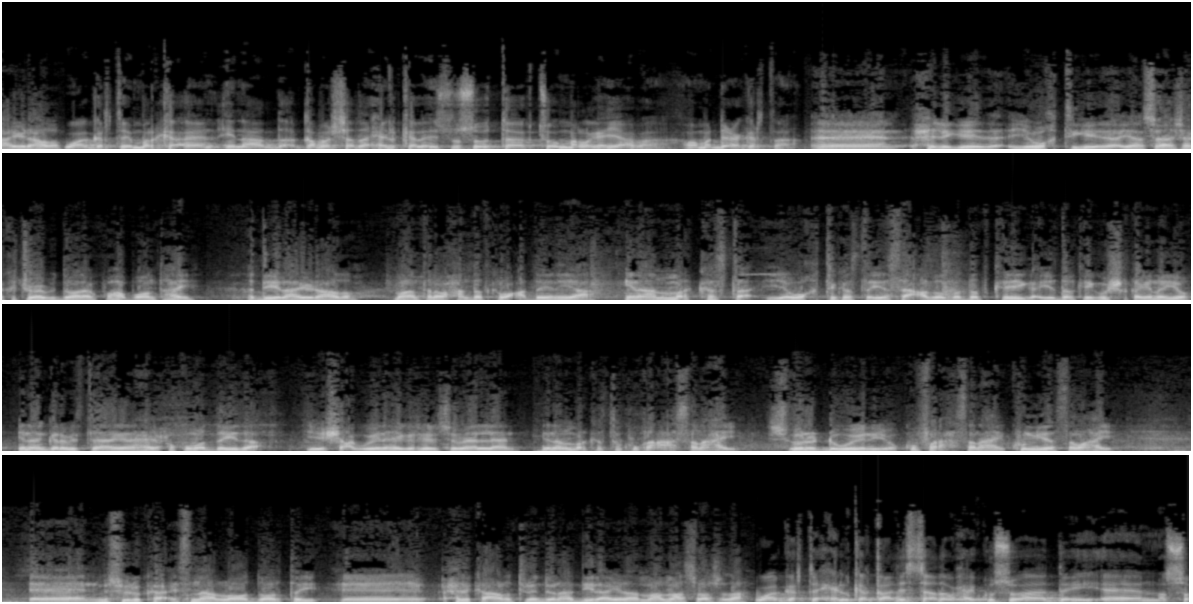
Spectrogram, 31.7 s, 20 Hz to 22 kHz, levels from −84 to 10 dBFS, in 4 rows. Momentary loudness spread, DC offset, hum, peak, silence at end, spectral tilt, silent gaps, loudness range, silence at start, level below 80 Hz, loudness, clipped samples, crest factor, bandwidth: 5 LU; under 0.1%; none; 0 dBFS; 0 s; -5.5 dB/octave; none; 2 LU; 0 s; -32 dBFS; -11 LUFS; under 0.1%; 10 dB; 14 kHz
